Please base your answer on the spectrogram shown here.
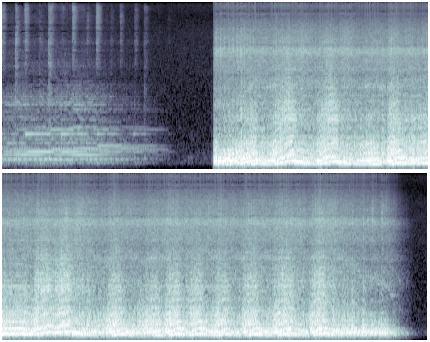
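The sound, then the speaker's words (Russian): An engine roars loudly and steadily for about nine seconds, with pulsing surges, as a handlebar throttle grip is twisted. A quieter tonal sound and a brief gap come before it. “когда он крутанул ручку газа, и двигатель взревел”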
